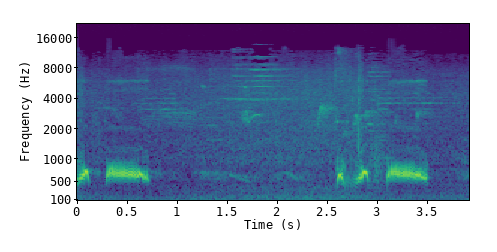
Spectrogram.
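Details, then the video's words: Calling female spotted dove stimulating a male: a long low coo ends one phrase, then after a pause two short upward coos and another drawn-out flat coo follow. "Cu Mái Thúc Trống. Chim Cu Gáy Mái Thúc Trống Nhạy Bén. Tiếng Chim Cu Mái Gáy Kích Bổi"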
